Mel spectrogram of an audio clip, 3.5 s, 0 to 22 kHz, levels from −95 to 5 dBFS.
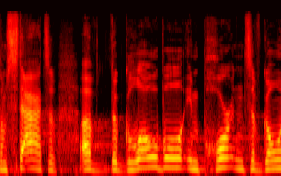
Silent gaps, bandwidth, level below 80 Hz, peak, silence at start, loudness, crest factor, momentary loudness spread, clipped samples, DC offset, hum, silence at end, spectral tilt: none; 15.5 kHz; -82 dBFS; -14 dBFS; 0 s; -31 LUFS; 18 dB; 10 LU; under 0.1%; under 0.1%; none; 0 s; -5 dB/octave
